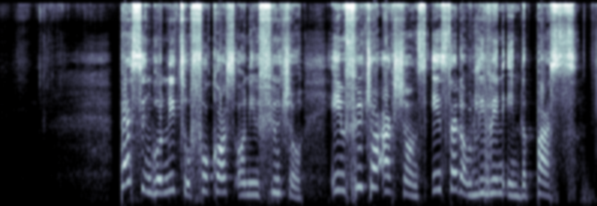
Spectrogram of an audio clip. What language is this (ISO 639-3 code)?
pcm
